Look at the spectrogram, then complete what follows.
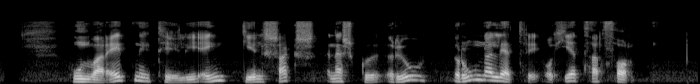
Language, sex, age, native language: Icelandic, male, 30-39, Icelandic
